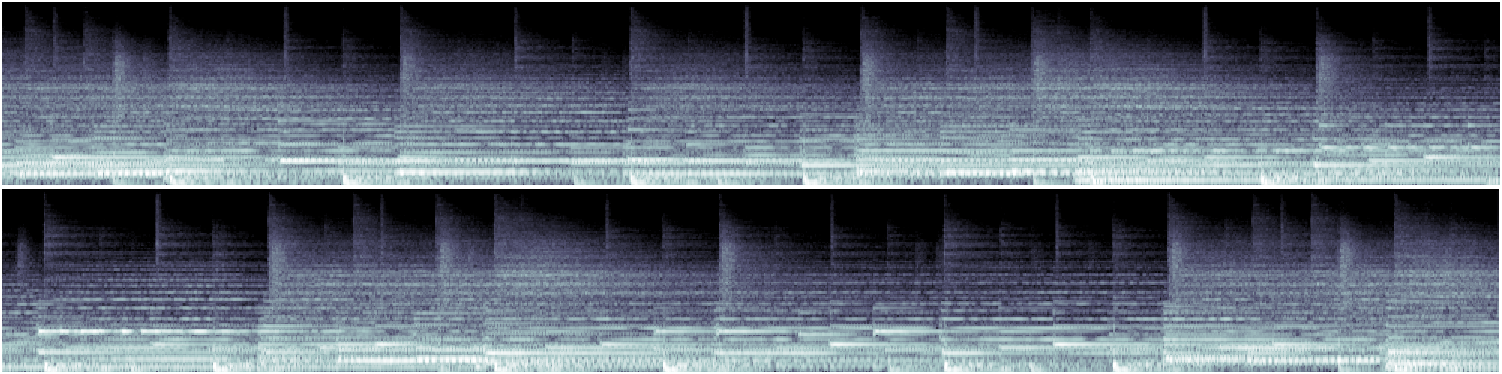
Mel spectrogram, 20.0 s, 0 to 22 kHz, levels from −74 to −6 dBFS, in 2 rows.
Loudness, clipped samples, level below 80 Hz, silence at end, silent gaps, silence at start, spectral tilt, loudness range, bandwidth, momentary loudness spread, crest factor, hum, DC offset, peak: -13 LUFS; under 0.1%; -22 dBFS; 0 s; none; 0 s; -6.5 dB/octave; 2 LU; 14 kHz; 4 LU; 12 dB; none; under 0.1%; 0 dBFS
